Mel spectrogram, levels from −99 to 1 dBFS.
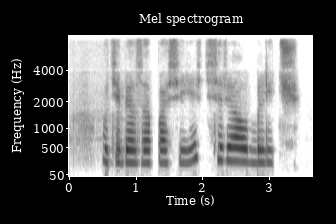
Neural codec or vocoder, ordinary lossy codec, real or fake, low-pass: none; MP3, 64 kbps; real; 7.2 kHz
